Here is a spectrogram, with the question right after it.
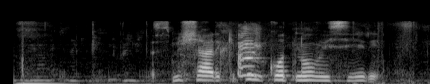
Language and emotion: Russian, neutral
